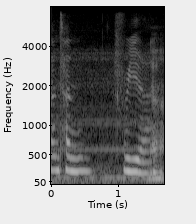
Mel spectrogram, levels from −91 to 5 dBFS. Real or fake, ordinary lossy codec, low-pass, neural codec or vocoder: real; none; 7.2 kHz; none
